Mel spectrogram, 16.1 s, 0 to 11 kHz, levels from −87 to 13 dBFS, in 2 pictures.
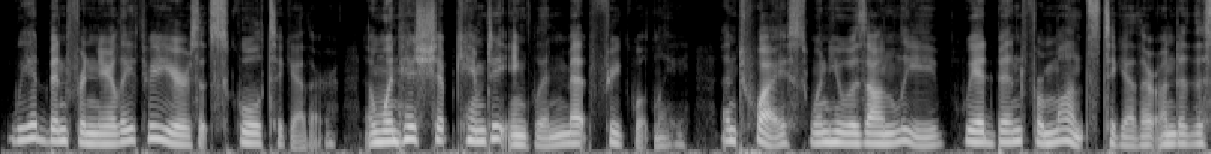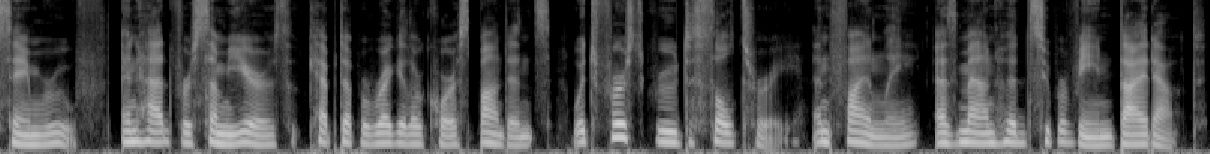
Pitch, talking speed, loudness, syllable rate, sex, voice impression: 170 Hz, 210 wpm, -18 LUFS, 5.5 syllables/s, female, very feminine, adult-like, slightly middle-aged, thin, slightly tensed, slightly weak, bright, hard, clear, slightly fluent, cool, very intellectual, very refreshing, sincere, very calm, friendly, very reassuring, unique, very elegant, slightly wild, sweet, lively, slightly strict, slightly intense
